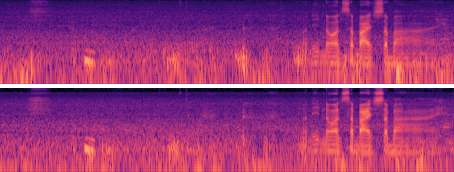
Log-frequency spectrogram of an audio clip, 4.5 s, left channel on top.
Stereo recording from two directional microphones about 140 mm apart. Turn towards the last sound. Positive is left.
turn(degrees=15)  # may be behind; listen again after turning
